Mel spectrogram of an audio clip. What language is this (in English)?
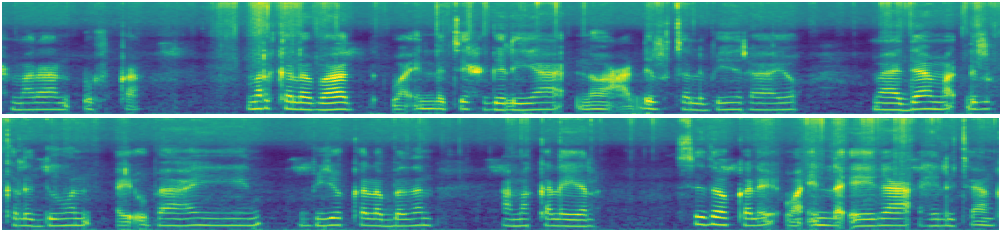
Somali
